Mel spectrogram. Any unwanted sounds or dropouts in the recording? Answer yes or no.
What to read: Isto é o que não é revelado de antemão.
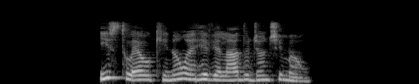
no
